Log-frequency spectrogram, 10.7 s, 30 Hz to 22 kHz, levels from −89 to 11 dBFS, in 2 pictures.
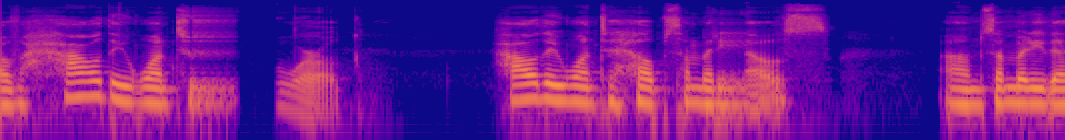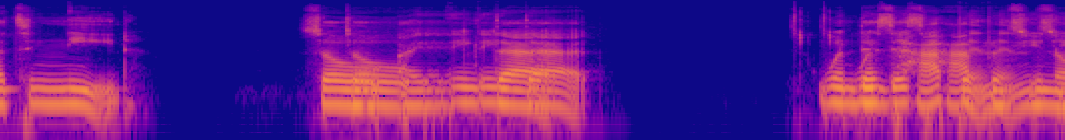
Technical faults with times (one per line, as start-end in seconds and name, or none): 0.95-1.52 AAC frame loss with concealment
3.59-3.78 AAC frame loss with concealment
7.05-10.65 doubled audio track
7.44-7.62 AAC frame loss with concealment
